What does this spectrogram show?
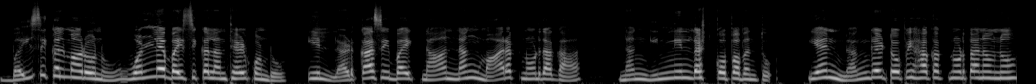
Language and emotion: Kannada, angry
